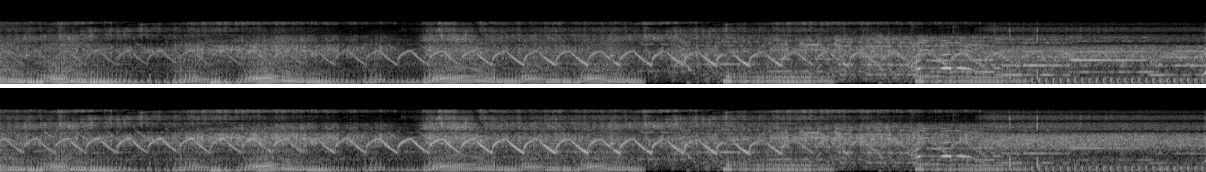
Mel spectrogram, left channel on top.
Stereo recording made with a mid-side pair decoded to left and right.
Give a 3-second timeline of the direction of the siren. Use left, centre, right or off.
right, right, centre, left.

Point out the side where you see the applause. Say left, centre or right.
right.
